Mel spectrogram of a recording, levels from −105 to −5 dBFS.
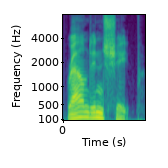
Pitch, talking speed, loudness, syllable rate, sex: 125 Hz, 165 wpm, -17 LUFS, 4.0 syllables/s, male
